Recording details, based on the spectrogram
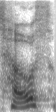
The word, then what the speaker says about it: Thoth: he was saying it's pronounced Toth, which I guess, sure, maybe, but like, it's Thoth. Like, Thoth is, it's, I think Thoth sounds cooler.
